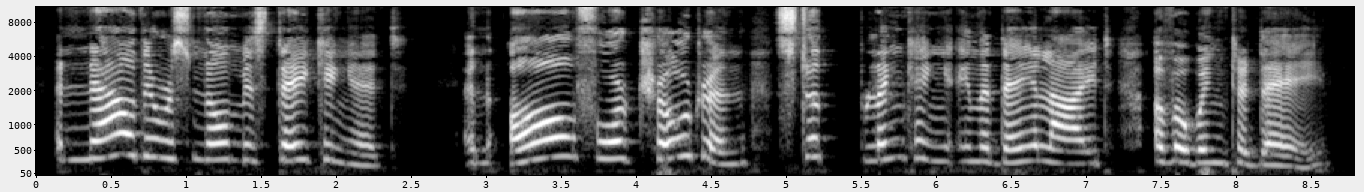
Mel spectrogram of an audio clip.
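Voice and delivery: ordinary delivery

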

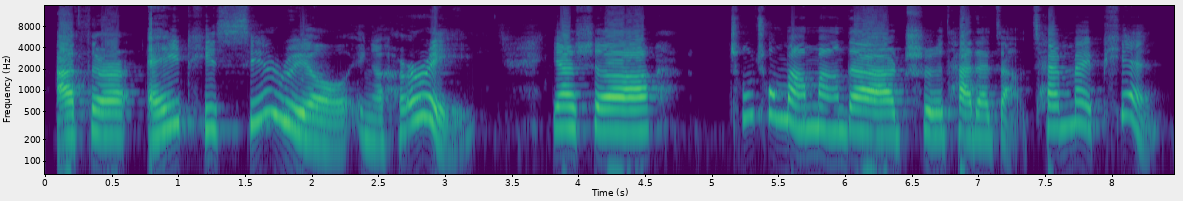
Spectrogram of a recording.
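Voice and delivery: usual speaking voice

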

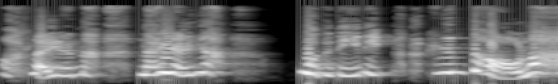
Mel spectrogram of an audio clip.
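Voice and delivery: high, loud panicked cry for help; alarm shout. Acted. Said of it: "妈妈大喊".

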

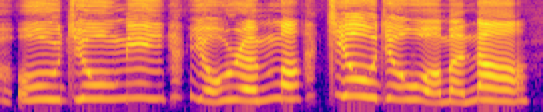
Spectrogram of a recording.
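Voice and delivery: high, slow, loud cries for help; hammed-up bawling of terrified animals; wailing in tears. A narrator's reading. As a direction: wail desperately, dragging out the words. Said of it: "动物们嚎啕大哭起来".

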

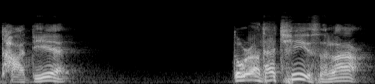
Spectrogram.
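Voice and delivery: high-pitched bitter retort; father-in-law shouting at the mother; shouting back. Acted. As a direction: throw it back at her. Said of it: "冲着我娘喊".

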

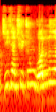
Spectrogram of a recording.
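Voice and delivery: high, loud 吉田去中国了 with 了 stretched out; stress on 了. Shown as a demonstration. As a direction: lean hard on the final 了. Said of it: "它不过去了吗".

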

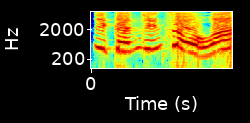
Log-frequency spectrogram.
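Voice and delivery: loud, high, desperate cry; tearful shout. Acted. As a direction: shout through tears for her to leave. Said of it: "艾莎颤抖着流出了眼泪".

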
